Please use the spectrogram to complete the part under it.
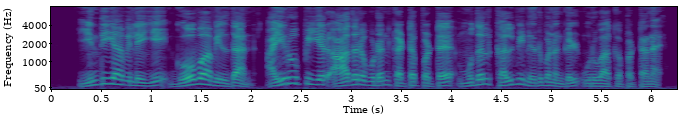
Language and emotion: Tamil, neutral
